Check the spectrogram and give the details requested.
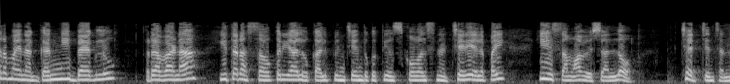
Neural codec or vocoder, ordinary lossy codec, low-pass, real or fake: none; Opus, 32 kbps; 7.2 kHz; real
